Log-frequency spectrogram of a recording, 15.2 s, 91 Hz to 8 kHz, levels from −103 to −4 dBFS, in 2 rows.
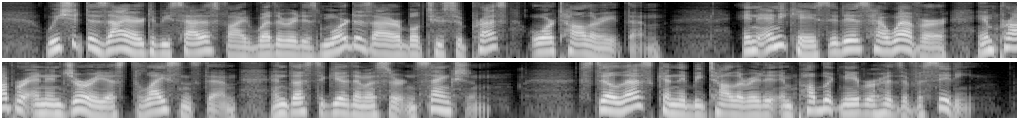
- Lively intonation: Yes, wide, 6.3 semitones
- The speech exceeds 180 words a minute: Yes, average, 190 wpm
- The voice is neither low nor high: Yes, medium, 145 Hz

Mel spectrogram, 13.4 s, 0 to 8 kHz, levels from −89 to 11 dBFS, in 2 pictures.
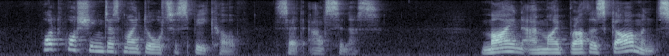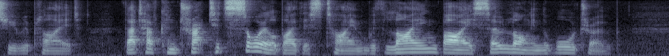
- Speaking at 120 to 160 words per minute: Yes, average, 140 wpm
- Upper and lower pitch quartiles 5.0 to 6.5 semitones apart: Yes, wide, 5.4 semitones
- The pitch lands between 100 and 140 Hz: Yes, low, 135 Hz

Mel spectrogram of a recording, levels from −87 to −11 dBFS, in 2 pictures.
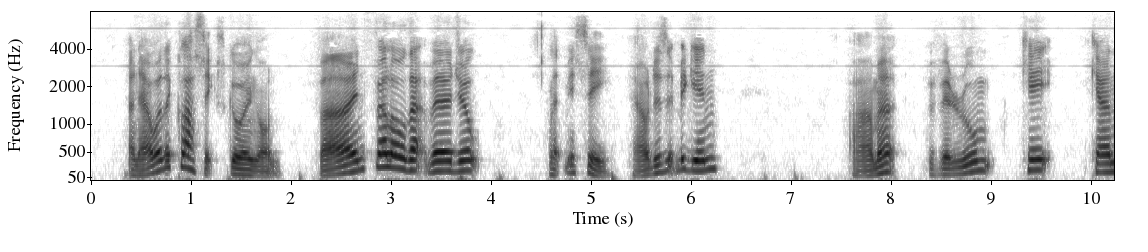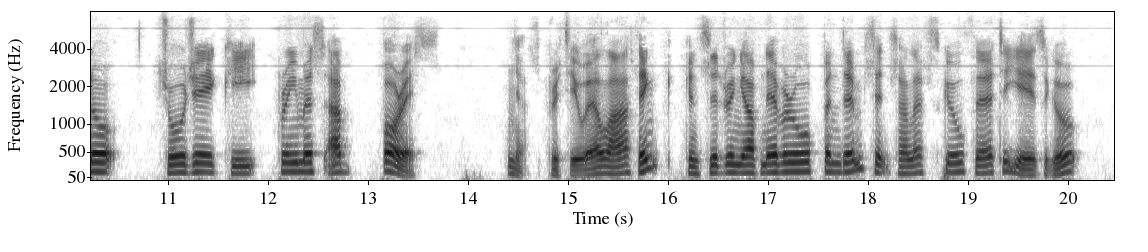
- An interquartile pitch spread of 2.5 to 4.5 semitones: No, average, 5.3 semitones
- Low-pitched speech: No, medium, 150 Hz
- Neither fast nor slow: No, slow, 125 wpm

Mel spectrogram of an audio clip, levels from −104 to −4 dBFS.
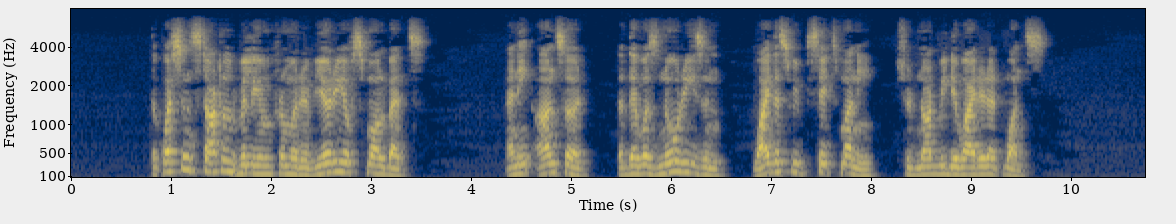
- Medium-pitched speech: Yes, medium, 145 Hz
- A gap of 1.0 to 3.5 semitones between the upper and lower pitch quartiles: No, average, 4.0 semitones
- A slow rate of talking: No, average, 155 wpm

